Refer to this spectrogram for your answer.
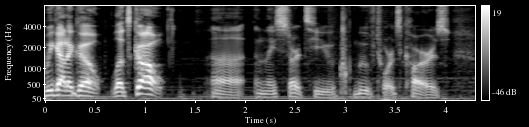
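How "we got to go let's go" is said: seething, furious, cursing, raised voice. Voicing a dealer who finds the briefcase empty: furious. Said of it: "he's furious as he says".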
